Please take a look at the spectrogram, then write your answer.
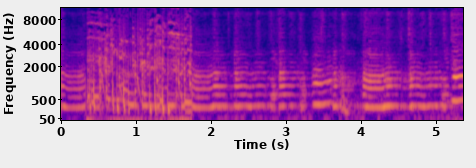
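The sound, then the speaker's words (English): A short instrumental TV theme tune played backwards: a rapid burst of reversed, percussive notes, then sustained harmonic tones that swell and cut off abruptly, with no voices. “Round number four, television theme tunes played backwards.”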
